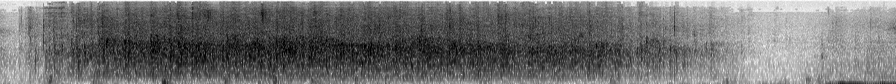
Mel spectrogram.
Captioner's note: applause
